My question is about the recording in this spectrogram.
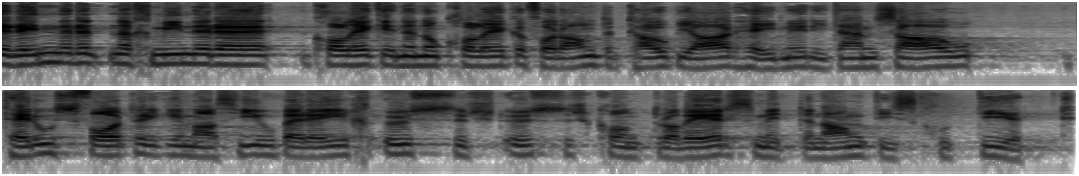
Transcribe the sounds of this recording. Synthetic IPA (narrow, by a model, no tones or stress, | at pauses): ɛɾɪnːəɾətnəχminəɾəkʰɔleːɡɪnːənʊnkʰχɔleːɡəfɔɾɑnd̪əthɑʊbjɑːɾɦɛɪmɪːɾid̥æmsɑːl | thɛɾusfɔrdəɾɪɡɪmɑsiːwbɛɾɛɪχʏsəʃtøsəʃtkʰɔntɾɔvɛːɾsmɪt̪ːənɑndiskʰutiːət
